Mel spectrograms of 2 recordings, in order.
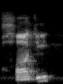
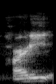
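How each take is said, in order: First: The R is dropped and the vowel lengthened. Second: The R after the vowel is sounded.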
